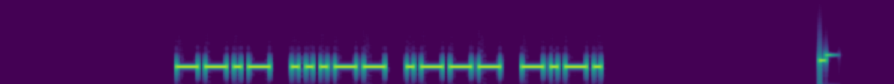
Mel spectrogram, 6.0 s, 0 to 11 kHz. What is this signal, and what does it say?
Morse code, heard as a keyed tone, about 25 wpm, 700 Hz. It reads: Q3JC
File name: practice / 25wpm / Four Letter-Number Combinations - 25wpm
